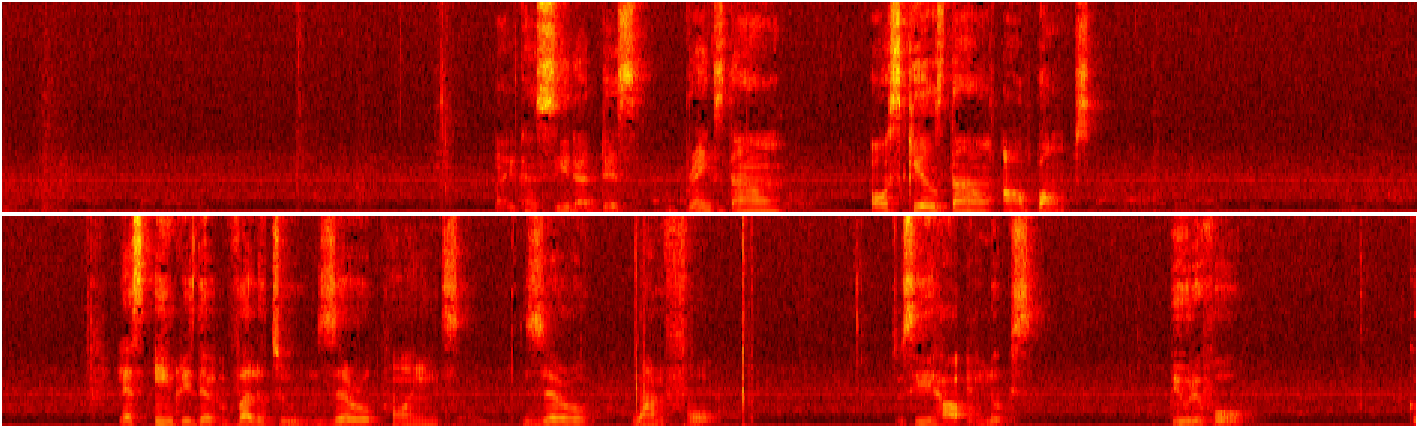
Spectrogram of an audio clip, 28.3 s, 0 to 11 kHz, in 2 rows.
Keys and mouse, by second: 1.7 0.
